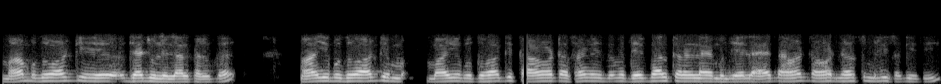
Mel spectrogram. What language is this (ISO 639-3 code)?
snd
